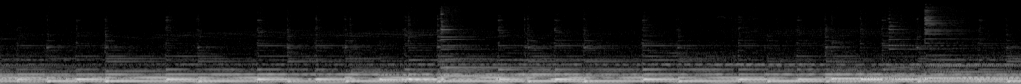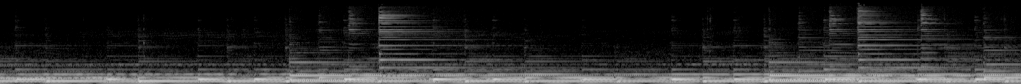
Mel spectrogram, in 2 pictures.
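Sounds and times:
acoustic guitar chill groove: 0.0 - 20.4.

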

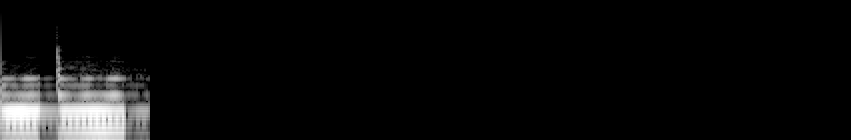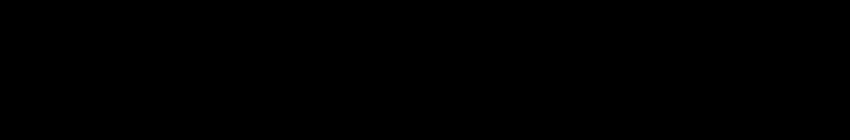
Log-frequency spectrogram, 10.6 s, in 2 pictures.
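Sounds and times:
organ playing in A: 0.0 - 0.9.

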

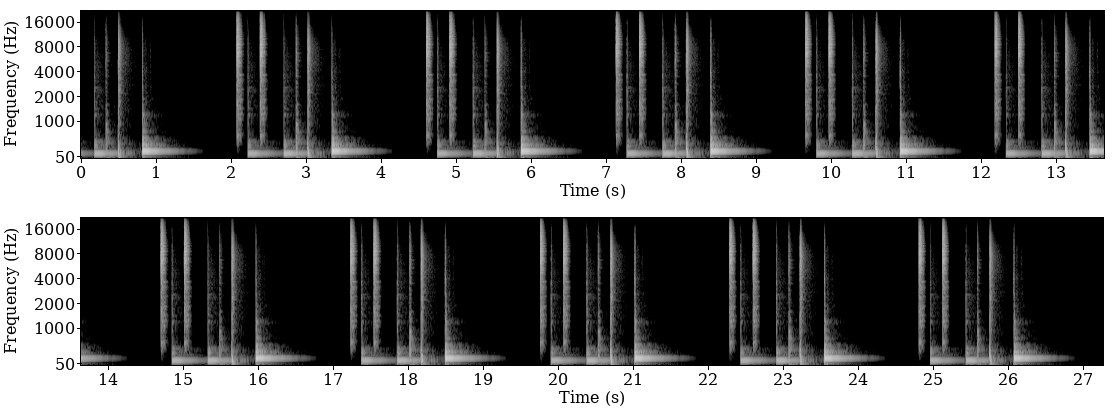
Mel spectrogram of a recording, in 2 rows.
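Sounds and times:
percussion: 0.0 - 1.3, 2.1 - 3.8, 4.6 - 6.3, 7.1 - 8.9, 9.7 - 11.4, 12.2 - 13.9, 14.7 - 16.4, 17.2 - 19.0, 19.8 - 21.5, 22.3 - 24.0, 24.8 - 26.6.

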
